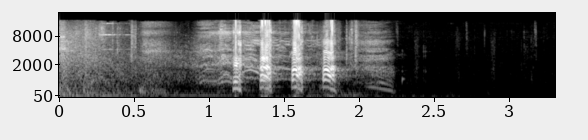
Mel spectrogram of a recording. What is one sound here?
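A young man exclaims excitedly close to a microphone.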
